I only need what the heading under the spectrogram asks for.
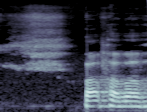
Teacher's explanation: प फ ब भ में है, ओष्ठ है तो ब हो जाएगा, उसी वर्ग का तृतीय वर्ण।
